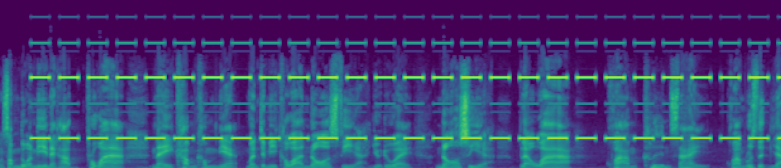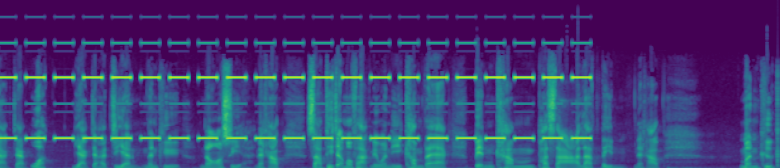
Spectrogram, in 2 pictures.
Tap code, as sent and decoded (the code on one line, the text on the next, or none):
none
